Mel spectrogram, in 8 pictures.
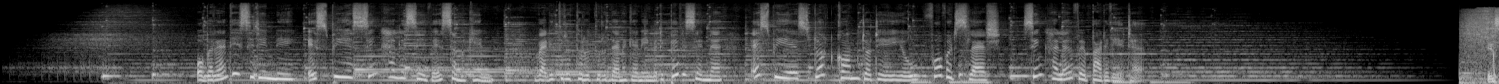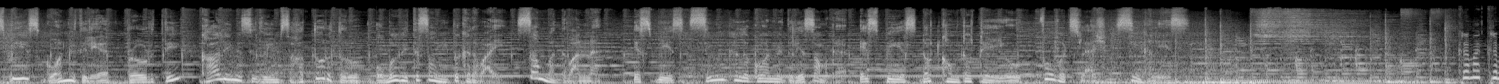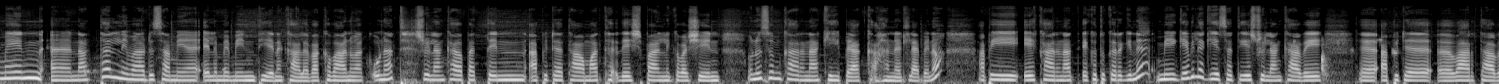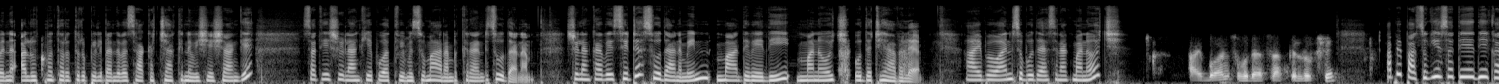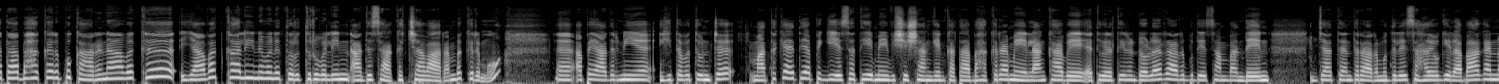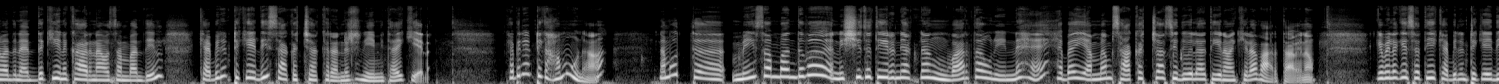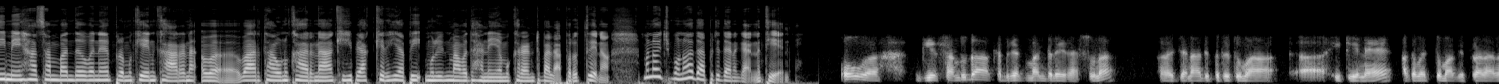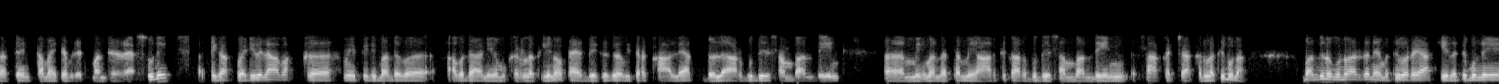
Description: පී බී ඉල්ලා අස්වීම දෙයි. ආණ්ඩුව ඇතුලෙන්ම මෙච්චර විරෝධයක් තියෙද්දිත් ජනපති ඝෝටා එය පිලි නොගනියි: ශ්‍රී ලංකා පුවත් විමසුම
